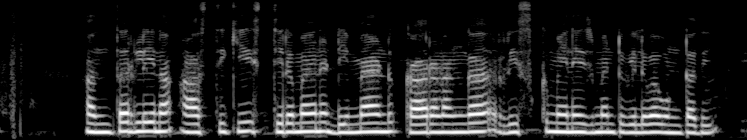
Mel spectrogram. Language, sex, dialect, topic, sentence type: Telugu, male, Telangana, banking, statement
